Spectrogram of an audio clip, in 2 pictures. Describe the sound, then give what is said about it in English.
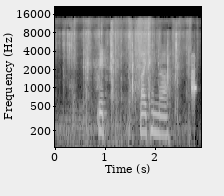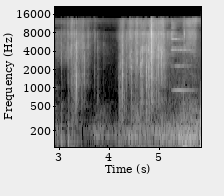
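Paper money folded by hand, with crisp crinkling and rustling that comes in a few bursts while a person talks. “And I fold my money, by the way. This way,”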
